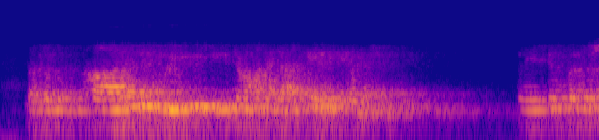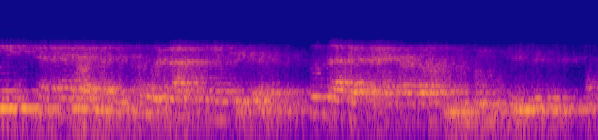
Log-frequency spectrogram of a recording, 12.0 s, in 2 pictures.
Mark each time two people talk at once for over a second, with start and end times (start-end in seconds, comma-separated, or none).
none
